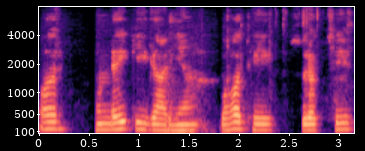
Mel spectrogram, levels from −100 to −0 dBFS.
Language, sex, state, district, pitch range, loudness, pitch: Hindi, male, Bihar, Jamui, 135-160 Hz, -20 LUFS, 140 Hz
